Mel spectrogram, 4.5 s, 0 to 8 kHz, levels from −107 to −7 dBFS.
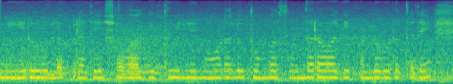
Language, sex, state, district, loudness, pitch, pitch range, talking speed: Kannada, female, Karnataka, Chamarajanagar, -16 LUFS, 235 Hz, 230-235 Hz, 105 wpm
